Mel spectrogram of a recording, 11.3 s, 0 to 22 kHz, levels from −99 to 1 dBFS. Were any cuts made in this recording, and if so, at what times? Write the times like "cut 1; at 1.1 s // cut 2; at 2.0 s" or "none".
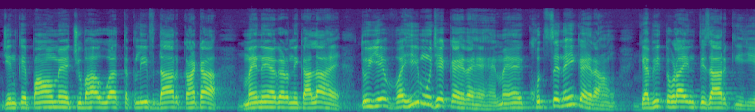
none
